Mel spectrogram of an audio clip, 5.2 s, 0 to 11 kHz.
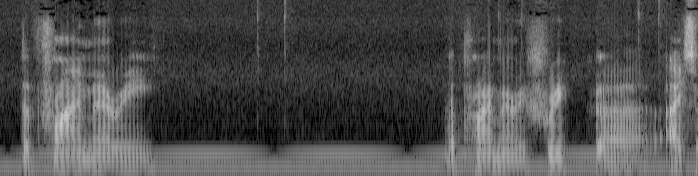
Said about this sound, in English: the primary tones, the musical tones, is 280 and 281, which between them, the difference is 1 hertz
